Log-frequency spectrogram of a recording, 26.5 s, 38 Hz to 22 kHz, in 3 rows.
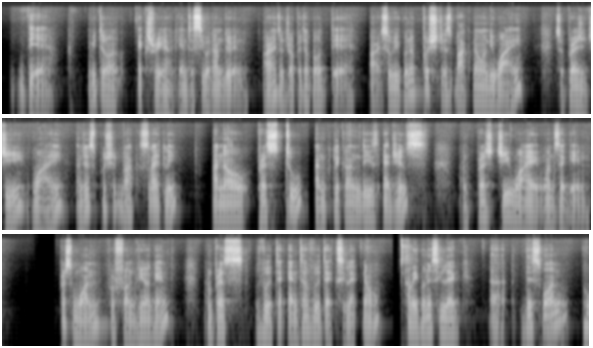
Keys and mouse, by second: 2.0 alt+z, 5.8 middle click, 8.5 g, 13.1 2, 16.1 g, 18.9 KP_1, 19.9 shift+click, 21.2 shift+click, 23.0 click, 24.8 click.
